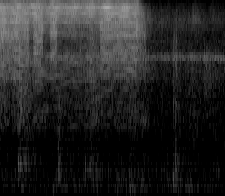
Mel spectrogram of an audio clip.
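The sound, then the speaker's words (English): A tattoo machine buzzes during tattooing, a steady high-pitched electric whine that runs strongly for over a second, then drops lower and quieter with a few faint clicks. “Crack on. Crack on doing the rest of the tattoo.”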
